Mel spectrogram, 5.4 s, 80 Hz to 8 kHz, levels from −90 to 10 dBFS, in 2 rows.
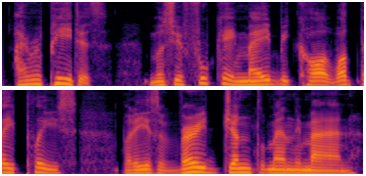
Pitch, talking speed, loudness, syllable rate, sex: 130 Hz, 200 wpm, -20 LUFS, 5.8 syllables/s, male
